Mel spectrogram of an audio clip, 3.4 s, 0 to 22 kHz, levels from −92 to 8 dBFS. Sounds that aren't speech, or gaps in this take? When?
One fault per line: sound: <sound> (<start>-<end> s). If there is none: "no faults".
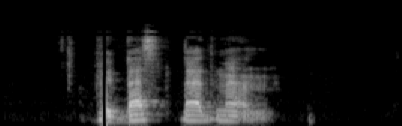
sound: dropout (0.9-0.9 s)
